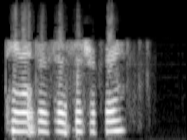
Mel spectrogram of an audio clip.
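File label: Sheriff West County, scanner audio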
